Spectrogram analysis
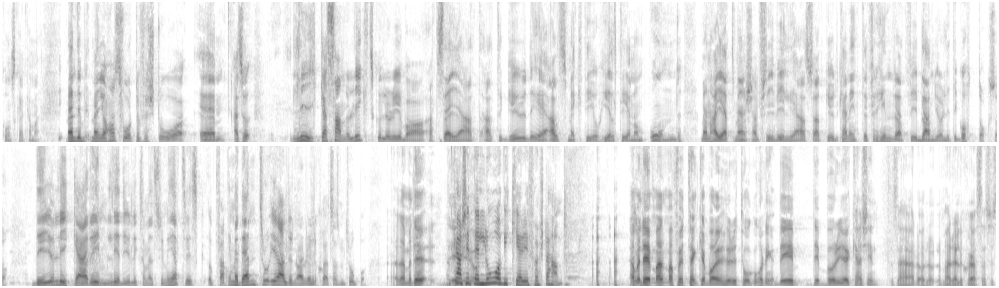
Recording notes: Live talkshow. Cirkus.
